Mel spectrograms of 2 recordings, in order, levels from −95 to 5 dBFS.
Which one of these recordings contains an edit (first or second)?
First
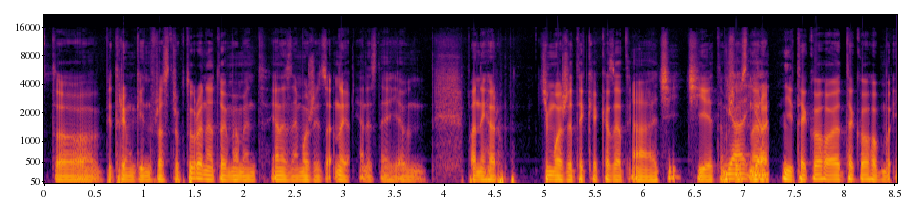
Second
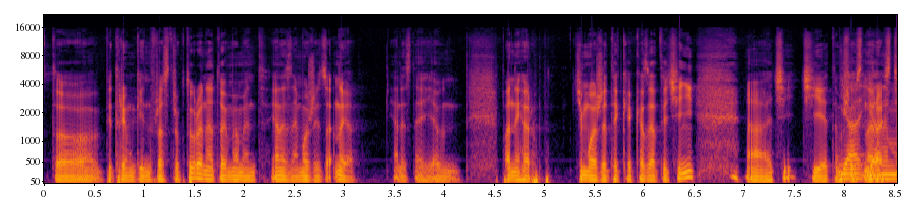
first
